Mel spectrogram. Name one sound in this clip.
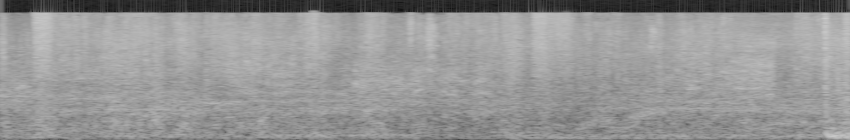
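Gunfire and blasts crackle in the background.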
